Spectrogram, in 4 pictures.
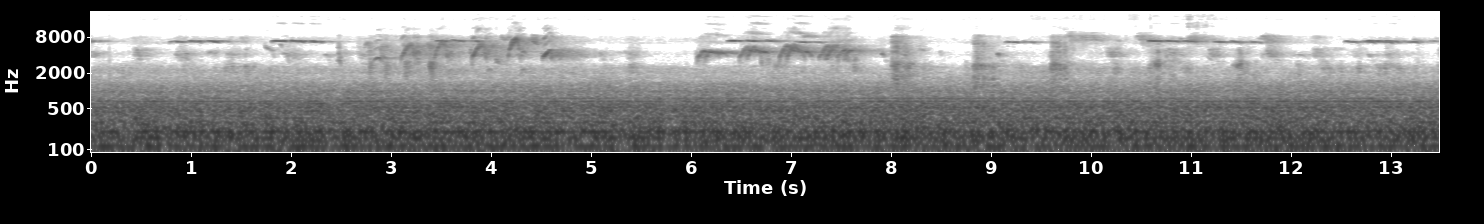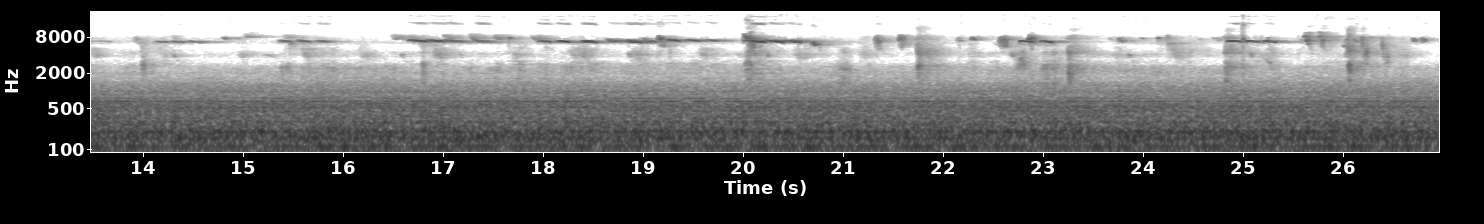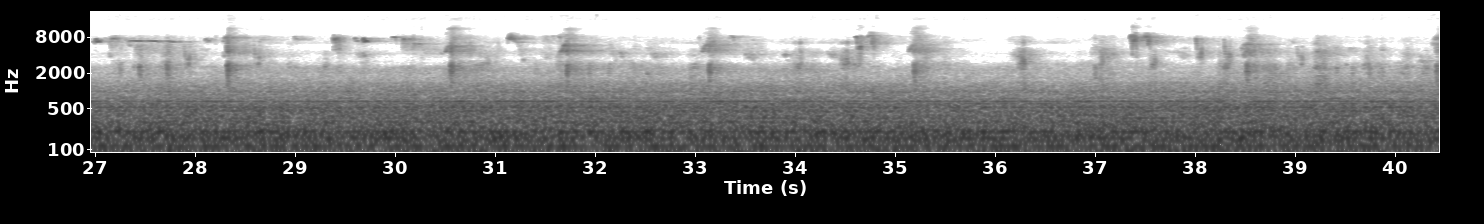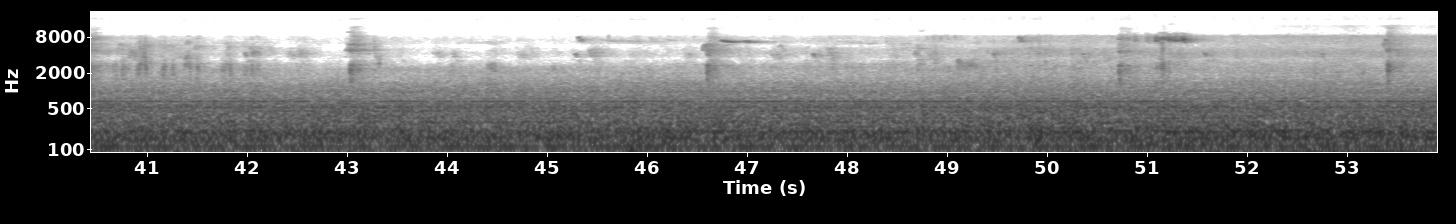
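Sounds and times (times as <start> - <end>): birds chirping: 36.2 - 53.9.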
